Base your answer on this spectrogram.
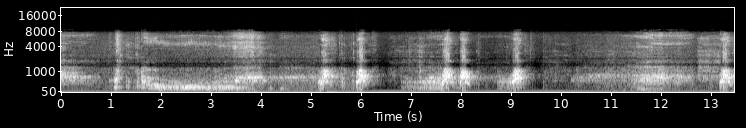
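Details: Dogs, a Golden Retriever calming down a Labrador: long low rumbling growls broken by sharp single barks and short yelps, with quiet gaps between bursts.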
